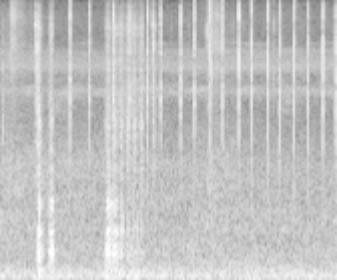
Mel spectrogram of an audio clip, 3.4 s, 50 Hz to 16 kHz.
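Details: Porsche 944 fuel injector, previously frozen, freed by a 12-hour Hot Shot Secrets cleaner soak and tapping, pulsed with battery power: crisp even ticks about six a second; injector opening and closing freely.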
